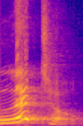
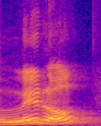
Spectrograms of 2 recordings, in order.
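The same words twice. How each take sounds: First: British accent, with a sharp, crisp T. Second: American accent, with the middle T as soft D. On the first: "ব্রিটিশরা will say" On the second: "আমেরিকানসরা will say"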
